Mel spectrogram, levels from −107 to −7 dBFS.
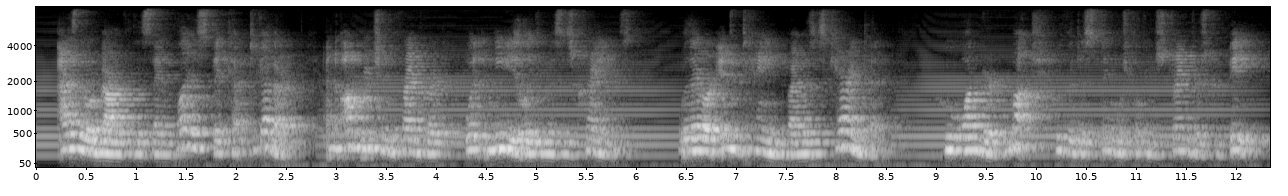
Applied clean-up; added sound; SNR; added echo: none; Wind instrument, woodwind instrument; 18 dB; reverberation time 0.9 s.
